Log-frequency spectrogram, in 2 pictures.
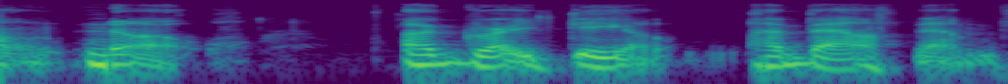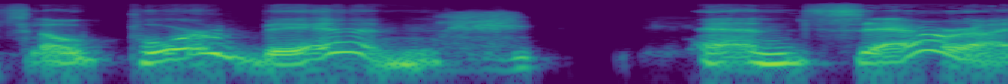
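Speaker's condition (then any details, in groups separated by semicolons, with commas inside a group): Spasmodic dysphonia; voice progressively slower over time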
